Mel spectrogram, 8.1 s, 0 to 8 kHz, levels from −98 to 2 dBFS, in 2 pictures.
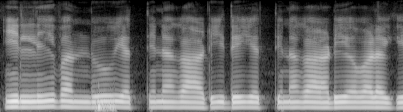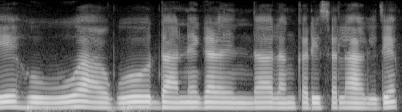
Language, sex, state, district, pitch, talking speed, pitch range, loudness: Kannada, male, Karnataka, Bidar, 135 Hz, 90 wpm, 135-140 Hz, -17 LUFS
